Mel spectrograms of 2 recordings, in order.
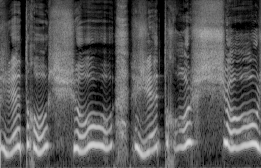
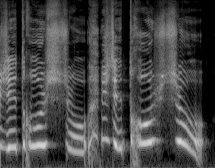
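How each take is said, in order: First: High, slow whimpering little voice; whining Galipette. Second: High, slow wailing complaint; trumpeting Galipette. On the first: The left hand Galipette complains of the heat, high slow whine. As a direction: moan it out like a hot little hand. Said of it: "gémissait Galipette". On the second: Galipette blares her complaint again, high and slow. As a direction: wail it out at the top of her voice. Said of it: "s'est remise à claironner à tue-tête". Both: A narrator's reading.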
